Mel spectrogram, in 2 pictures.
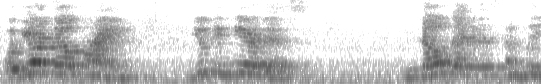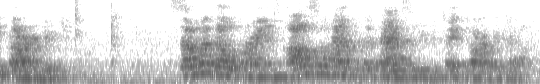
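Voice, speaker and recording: A woman's voice: a little high, expressive, measured pace, lo-fi sound, a little hiss or hum. A woman counselor gives an emphatic workshop talk to an audience, asking the room questions and repeating key words. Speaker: counselor leading a teacher training. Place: large echoey room with an audience. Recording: echoey hall from far off.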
